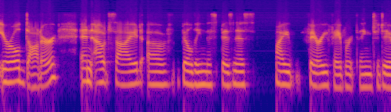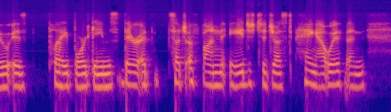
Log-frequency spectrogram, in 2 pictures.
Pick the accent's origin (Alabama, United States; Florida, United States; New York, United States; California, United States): New York, United States; Buffalo; now in Providence, United States; I'm originally from Buffalo, New York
